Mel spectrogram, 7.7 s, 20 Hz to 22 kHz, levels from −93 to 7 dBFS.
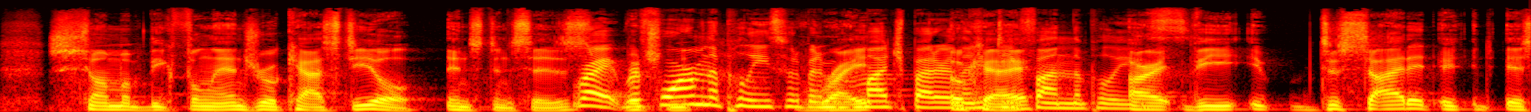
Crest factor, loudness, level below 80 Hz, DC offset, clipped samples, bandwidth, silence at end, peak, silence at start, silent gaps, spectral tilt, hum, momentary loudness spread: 18 dB; -19 LUFS; -52 dBFS; under 0.1%; under 0.1%; 17 kHz; 0 s; -2 dBFS; 0.1 s; none; -5 dB/octave; none; 7 LU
